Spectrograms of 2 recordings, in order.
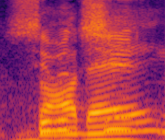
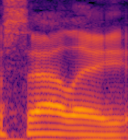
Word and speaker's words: Sallay: Sade? – No, Saleh, S-A-L-L-A-Y.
